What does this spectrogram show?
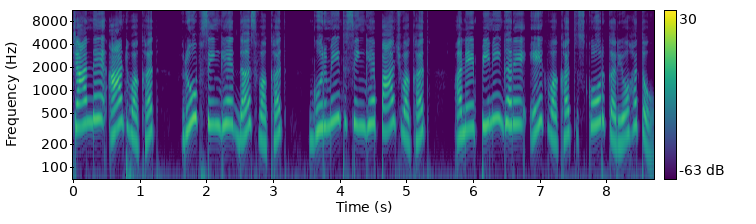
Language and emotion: Gujarati, neutral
